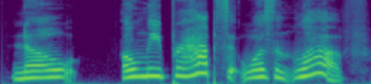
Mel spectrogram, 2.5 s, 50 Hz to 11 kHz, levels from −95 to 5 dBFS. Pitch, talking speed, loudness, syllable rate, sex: 255 Hz, 145 wpm, -17 LUFS, 3.9 syllables/s, female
